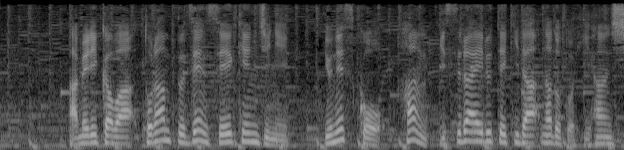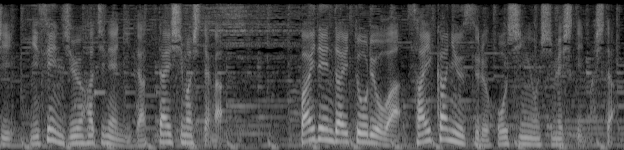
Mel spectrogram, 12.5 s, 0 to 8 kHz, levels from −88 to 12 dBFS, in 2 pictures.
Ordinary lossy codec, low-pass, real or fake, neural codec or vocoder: MP3, 48 kbps; 7.2 kHz; real; none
